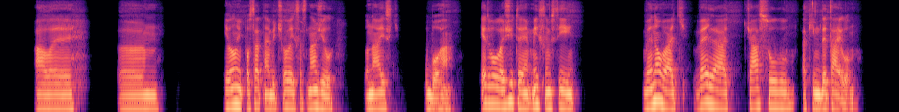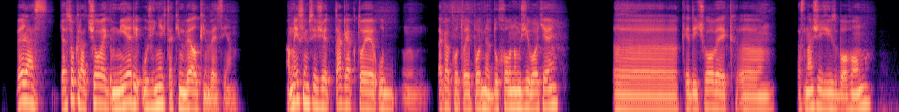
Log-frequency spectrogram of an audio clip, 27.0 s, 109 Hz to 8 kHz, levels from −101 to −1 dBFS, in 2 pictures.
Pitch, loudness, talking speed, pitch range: 115 Hz, -22 LUFS, 120 wpm, 105-130 Hz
